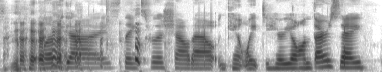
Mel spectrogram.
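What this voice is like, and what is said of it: Southern accent. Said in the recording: “you can definitely tell that Pensacola swing... At the end of it?... She has that definitely a southern accent... She got that southern accent.”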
